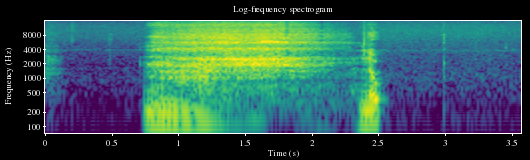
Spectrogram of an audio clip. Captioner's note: sigh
